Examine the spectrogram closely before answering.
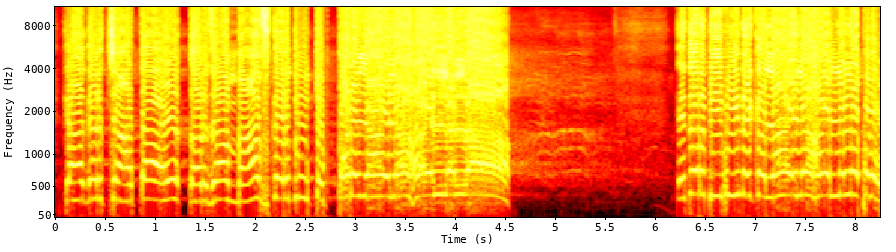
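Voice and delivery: rousing congregational oratory; full-force preaching. Acted. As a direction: drive up to a roaring, drawn-out climax. Preacher builds to shouted climax.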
